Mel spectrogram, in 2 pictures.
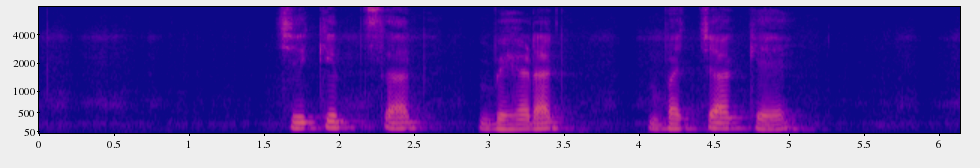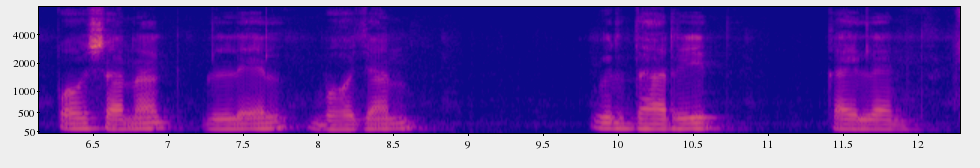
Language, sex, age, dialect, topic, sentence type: Maithili, male, 18-24, Southern/Standard, agriculture, statement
